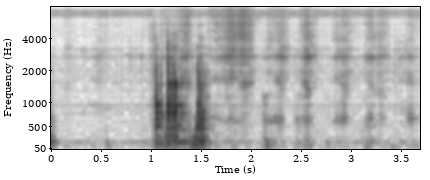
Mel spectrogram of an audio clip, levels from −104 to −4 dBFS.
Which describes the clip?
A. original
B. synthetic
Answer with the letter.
B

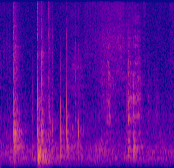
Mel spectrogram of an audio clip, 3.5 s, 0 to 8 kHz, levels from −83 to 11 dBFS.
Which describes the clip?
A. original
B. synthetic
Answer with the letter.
A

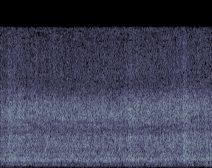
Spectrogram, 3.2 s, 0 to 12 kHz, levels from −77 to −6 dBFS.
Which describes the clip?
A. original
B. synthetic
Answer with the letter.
A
